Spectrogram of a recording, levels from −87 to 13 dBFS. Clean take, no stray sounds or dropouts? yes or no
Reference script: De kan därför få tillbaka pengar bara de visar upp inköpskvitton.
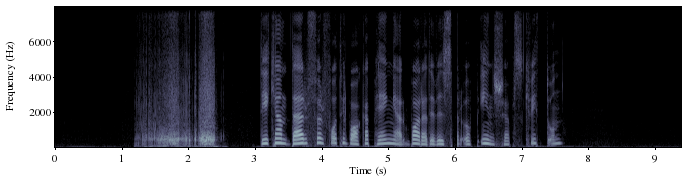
no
